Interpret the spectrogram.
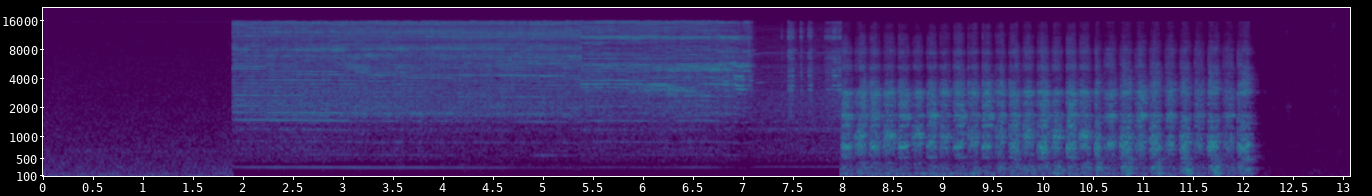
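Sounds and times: rotary tool cutting sheet metal: 0:01.9 - 0:12.1.

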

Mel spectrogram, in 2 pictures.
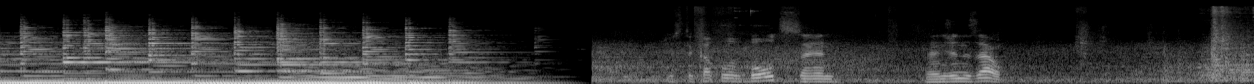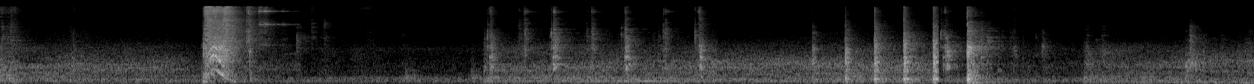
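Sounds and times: sharp knocks on metal: 0:20.6 - 0:22.7.

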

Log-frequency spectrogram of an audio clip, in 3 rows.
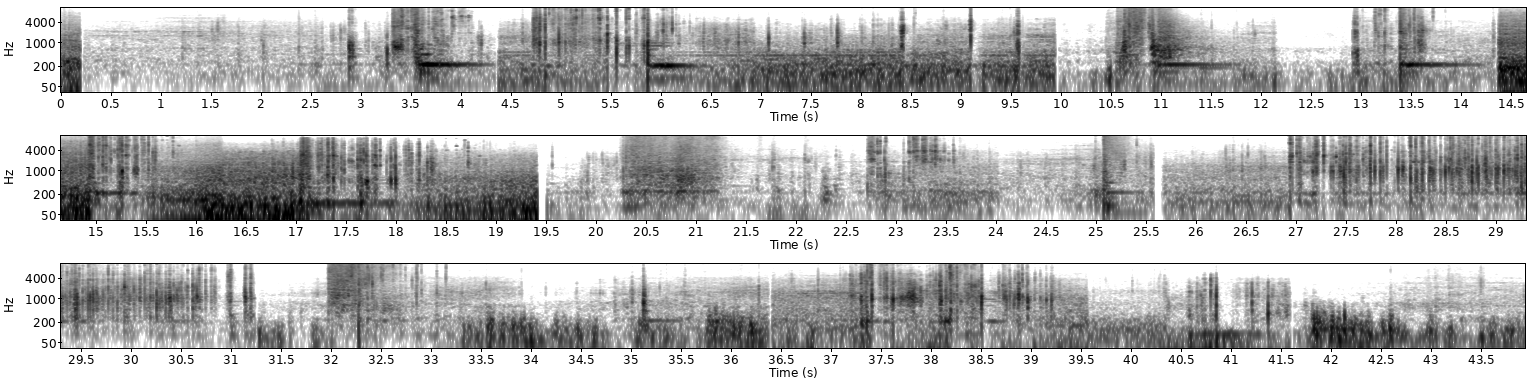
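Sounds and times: tyre crushing small objects: 0:02.8 - 0:09.7, 0:14.9 - 0:15.9, 0:17.0 - 0:19.0, 0:26.2 - 0:31.3, 0:36.6 - 0:39.6
car rolling on asphalt: 0:04.4 - 0:10.0, 0:25.6 - 0:31.8, 0:32.8 - 0:41.7.

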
